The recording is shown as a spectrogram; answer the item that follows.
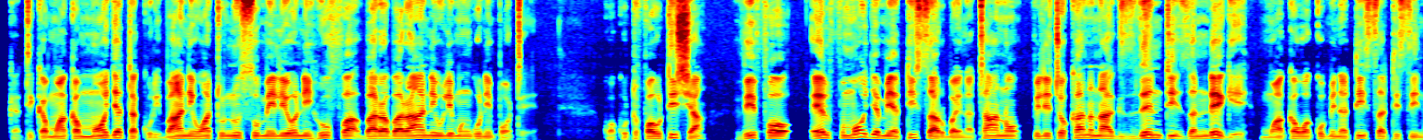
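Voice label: Swahili, male, narration; voice-over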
